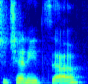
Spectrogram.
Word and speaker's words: Chichén Itzá: to be accents I'm sorry but it is pronounced chichén itzá that's their capital city and the mayans actually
